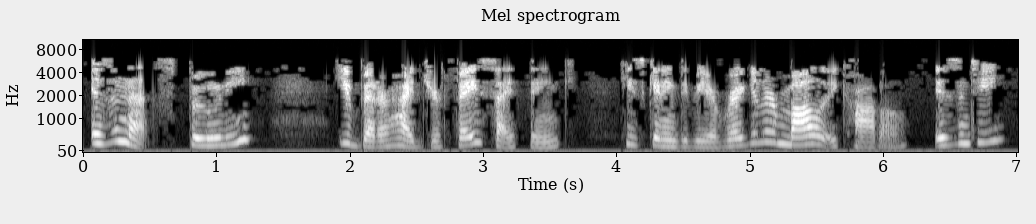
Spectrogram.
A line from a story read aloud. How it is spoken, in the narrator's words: jeered Joe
